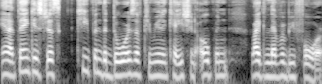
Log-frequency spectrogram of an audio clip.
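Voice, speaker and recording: In an ordinary speaking voice, a woman talks at a fairly slow pace, the sound dry and close with no echo. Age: 50s. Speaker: podcast host. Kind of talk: casual chat.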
